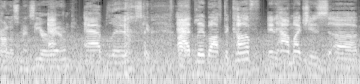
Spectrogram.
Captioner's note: laughs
